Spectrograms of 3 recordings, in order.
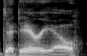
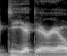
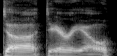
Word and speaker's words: D'Addario: of diaderio and guitar i guess it's actually pronounced daddario they told me when i called them a while ago um but i always say dia dario but it's actually da dario so get that right anyways i've been using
